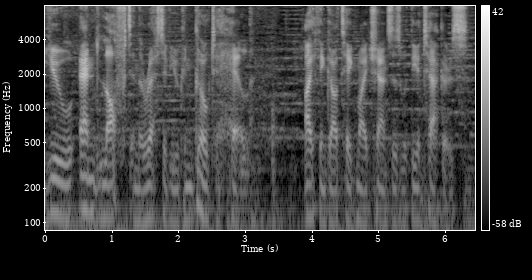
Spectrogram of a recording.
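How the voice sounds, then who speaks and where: A man's put-on character voice with a fairly low pitch, over clear music in the background. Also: moderate pace. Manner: sneering, defiant.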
